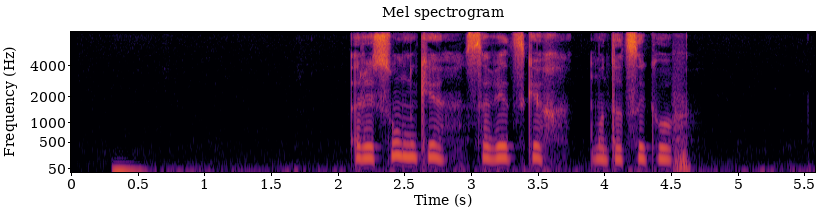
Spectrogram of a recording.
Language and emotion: Russian, neutral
